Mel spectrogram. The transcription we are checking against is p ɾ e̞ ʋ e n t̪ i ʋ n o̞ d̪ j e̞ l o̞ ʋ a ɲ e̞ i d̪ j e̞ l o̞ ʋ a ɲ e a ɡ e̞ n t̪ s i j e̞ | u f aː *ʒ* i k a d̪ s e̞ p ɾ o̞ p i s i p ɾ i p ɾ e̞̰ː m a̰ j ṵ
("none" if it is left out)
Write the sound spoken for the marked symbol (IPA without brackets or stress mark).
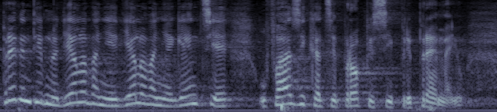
z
